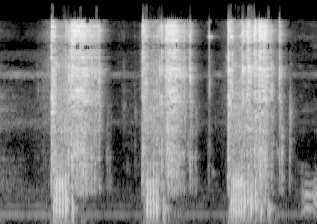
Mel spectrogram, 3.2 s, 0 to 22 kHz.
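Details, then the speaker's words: Echo 501P two-stroke chainsaw after porting (intake opened) on its first start: three crisp throttle blips that rev up cleanly and drop straight back. It sounds strong and healthy, normal running. "Oh, that sound good. Yeah. Oh man, I love that one."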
